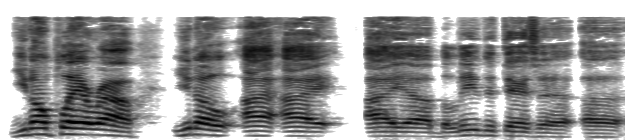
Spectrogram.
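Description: A man with an American accent speaks at a moderate pace in a medium pitch with a dark, mellow tone. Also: quiet background. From Detroit, Michigan. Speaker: college football podcaster. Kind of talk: casual sports chat.

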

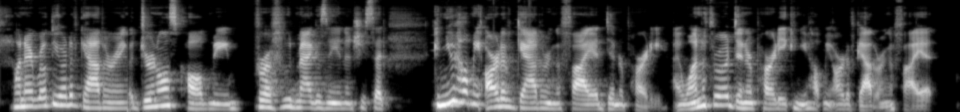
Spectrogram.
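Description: Very fast speech from a woman with a fairly low pitch and very wide pitch swings, over a quiet background. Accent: General American. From Virginia, US. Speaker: author and facilitator. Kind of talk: interview conversation.

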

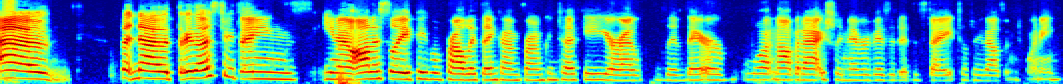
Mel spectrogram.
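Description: A woman with a bright, sharp tone and fairly high pitch speaks at a moderate pace with fairly even intonation and big swings in loudness, in a dry, close sound with no echo. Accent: Southern US. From Alabama. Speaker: music podcast host and artist manager. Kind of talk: casual panel chat.

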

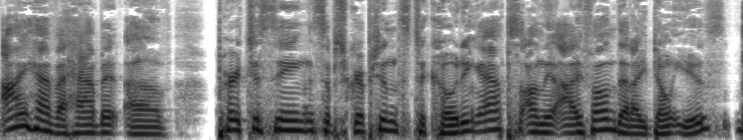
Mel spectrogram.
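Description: With an ordinary speaking voice and lively intonation, a man pitched fairly high talks at a moderate pace and very even loudness. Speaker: podcaster and IT administrator. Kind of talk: casual chat.

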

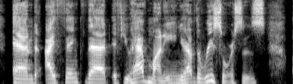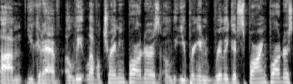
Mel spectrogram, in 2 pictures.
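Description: Here is a man with an unremarkable speaking voice and fairly high pitch. He talks at a fairly quick pace with ordinary pitch variation. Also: very clean recording, silent background. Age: 30s. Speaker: comedian. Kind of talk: casual chat.

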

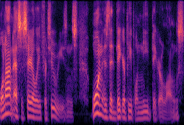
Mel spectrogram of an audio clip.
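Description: Very fast-paced man at a medium pitch, with vocal fry. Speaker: science YouTuber. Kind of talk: casual interview chat. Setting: remote call. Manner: halting, hesitant with filler words.

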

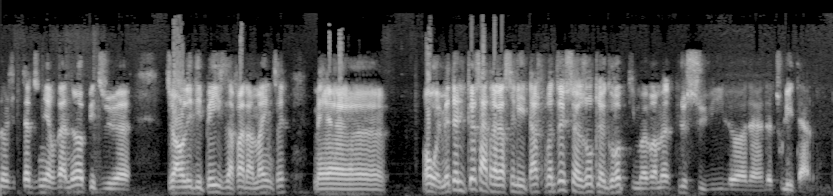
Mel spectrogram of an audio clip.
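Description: A man talks at a fairly quick pace in a Quebec accent. His intonation is lively. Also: medium pitch for a man. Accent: Québécois French. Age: 40s. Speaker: podcast host. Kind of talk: casual interview. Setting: phone call.

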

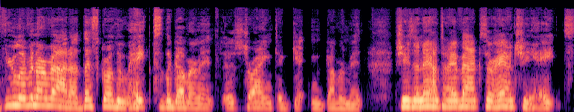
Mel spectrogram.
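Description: Using a put-on character voice in a dramatic tone, a woman speaks at medium pitch with a raspy edge and big swings in loudness. Her moderate pace comes through a dry, close sound with no echo. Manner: dramatic, accusatory.

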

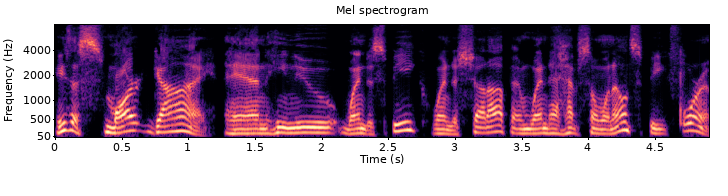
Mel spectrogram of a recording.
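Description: A man talks at a moderate pace with medium pitch and lively intonation. The sound is dry and close with no echo, on a very clean recording with a silent background. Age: 40s. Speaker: podcast host and producer. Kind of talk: interview. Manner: halting, many fillers and repeats.

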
